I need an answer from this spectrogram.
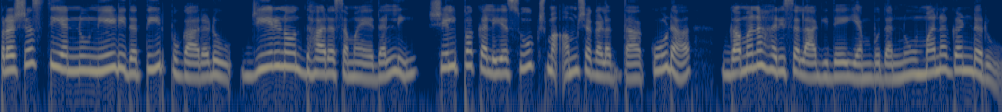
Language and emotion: Kannada, neutral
